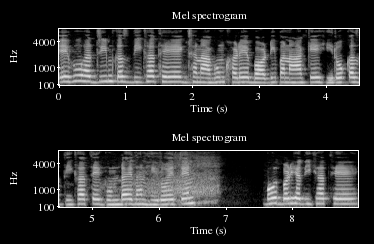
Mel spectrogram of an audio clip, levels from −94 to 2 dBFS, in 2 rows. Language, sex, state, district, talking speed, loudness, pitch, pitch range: Chhattisgarhi, female, Chhattisgarh, Kabirdham, 200 wpm, -17 LUFS, 245 Hz, 240-265 Hz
